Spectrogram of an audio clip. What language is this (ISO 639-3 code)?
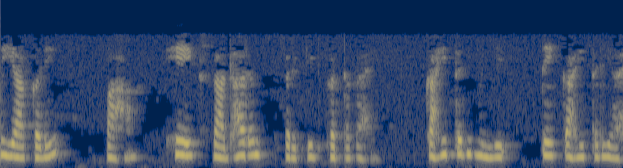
mar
